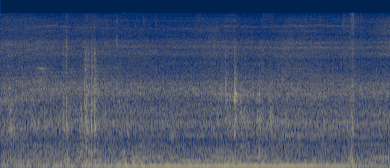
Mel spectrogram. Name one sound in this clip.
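An excavator bucket digs and squelches through wet mud.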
